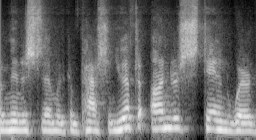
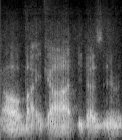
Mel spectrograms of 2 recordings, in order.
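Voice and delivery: whispered, hushed dismay; a whispered imitation of an anxious caller; mock whispered panic; 7 dB quieter than usual. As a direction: breathe it out like a hurt caller. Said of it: "they're like".

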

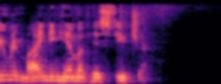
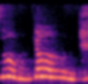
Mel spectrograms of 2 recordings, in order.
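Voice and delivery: slow amazed gasp; 8 semitones higher, slower than usual. Retold or imitated. Woman amazed again.

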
